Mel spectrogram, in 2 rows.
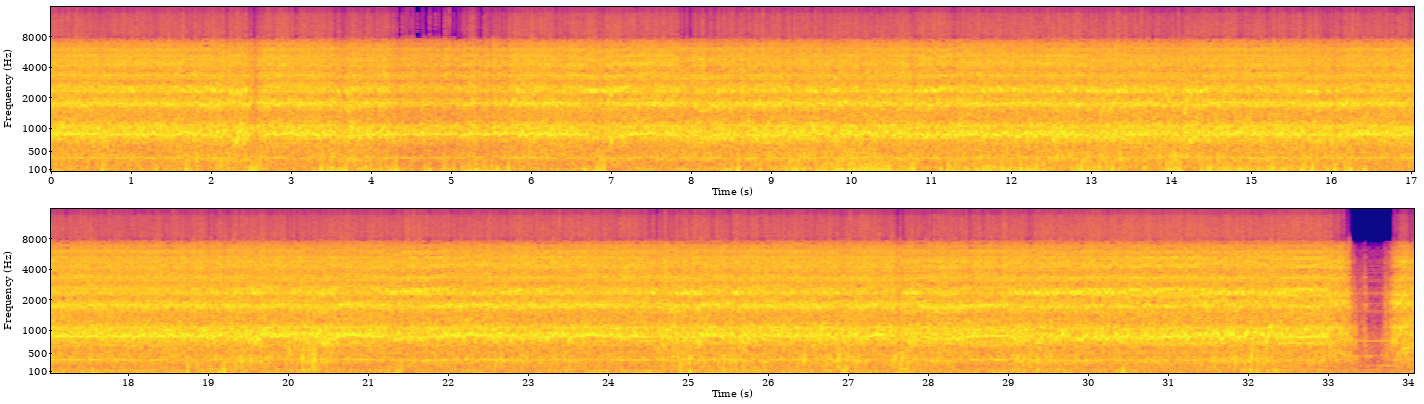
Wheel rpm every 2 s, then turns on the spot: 230, 230, 230, 230, 230, 230, 230, 230, 240, 240, 230, 230, 230, 230, 220, 210, 140.
none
